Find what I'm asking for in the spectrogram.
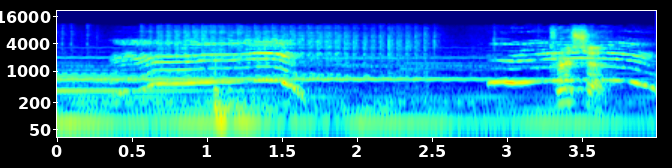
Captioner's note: Patricia moaning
